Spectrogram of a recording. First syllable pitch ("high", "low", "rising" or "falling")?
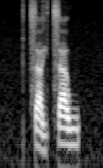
low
